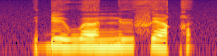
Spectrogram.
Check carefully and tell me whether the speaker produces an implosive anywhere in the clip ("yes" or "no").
yes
